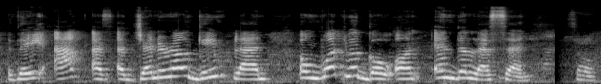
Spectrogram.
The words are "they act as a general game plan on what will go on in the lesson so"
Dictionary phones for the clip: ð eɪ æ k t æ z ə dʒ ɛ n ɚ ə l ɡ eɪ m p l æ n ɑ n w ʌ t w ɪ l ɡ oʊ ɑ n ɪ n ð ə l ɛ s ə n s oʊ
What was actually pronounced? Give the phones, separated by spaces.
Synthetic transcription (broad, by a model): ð eɪ æ k t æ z ə dʒ ɛ n ɚ ə l ɡ eɪ m p l æ n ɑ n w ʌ t w ɪ l ɡ oʊ ɑ n ɪ n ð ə l ɛ s ə n s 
